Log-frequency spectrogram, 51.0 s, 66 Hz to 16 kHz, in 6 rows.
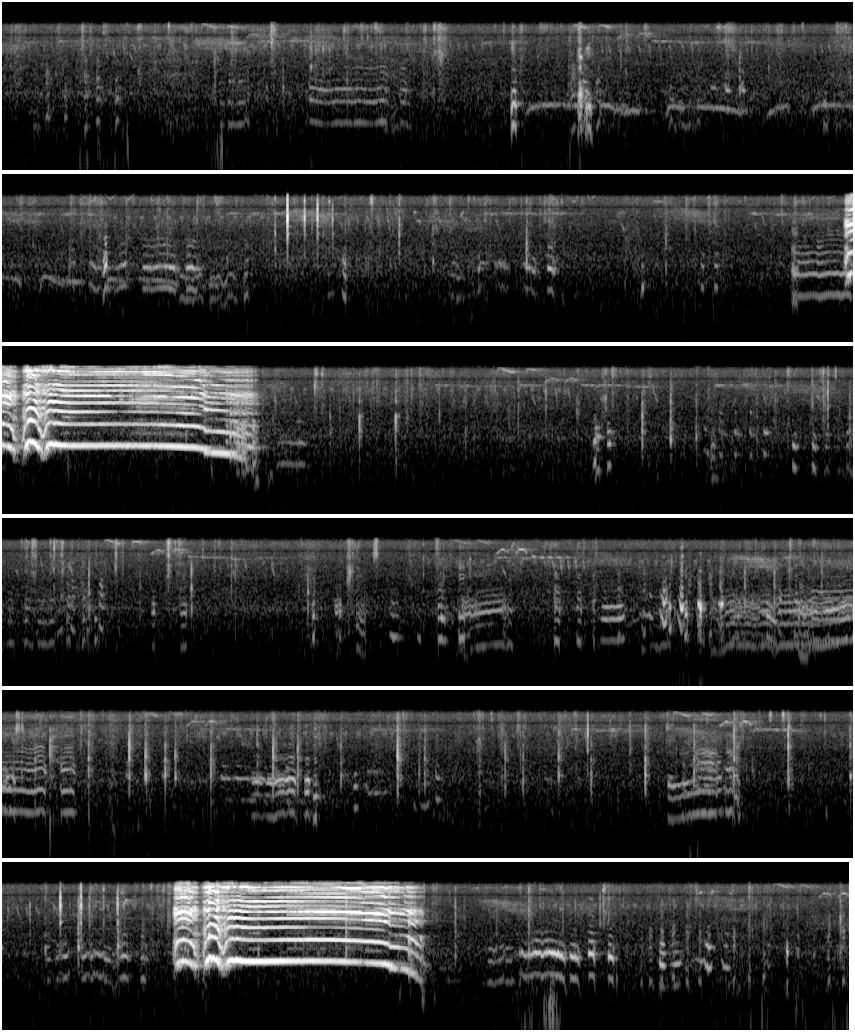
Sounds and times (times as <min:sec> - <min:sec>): Bird: 0:00.0 - 0:17.6, 0:18.7 - 0:51.0
Chicken, rooster: 0:00.1 - 0:01.5, 0:02.1 - 0:12.2, 0:16.4 - 0:21.2, 0:24.0 - 0:27.5, 0:28.6 - 0:39.9, 0:40.7 - 0:41.6, 0:43.0 - 0:51.0.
